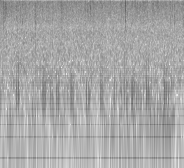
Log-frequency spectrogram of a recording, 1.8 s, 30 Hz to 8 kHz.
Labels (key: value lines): label: biophony
recorder: SoundTrap 300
